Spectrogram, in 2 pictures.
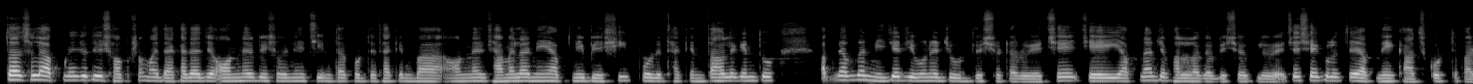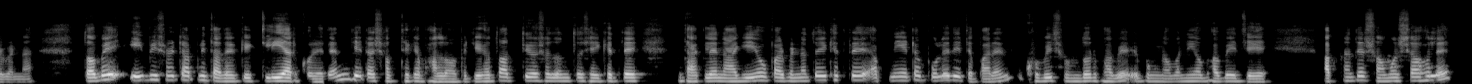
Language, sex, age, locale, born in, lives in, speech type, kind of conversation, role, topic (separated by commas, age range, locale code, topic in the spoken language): Bengali, male, 18-19, bn-BD, Bangladesh, Bangladesh, conversation, advice, advisor, আমি কিভাবে পরিবারে ন্যায্যতা ও সমন্বয় বজায় রাখতে পারি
